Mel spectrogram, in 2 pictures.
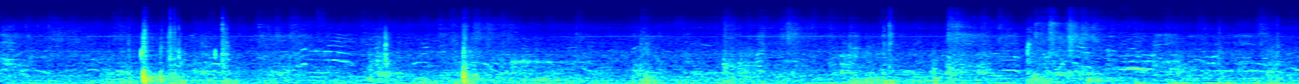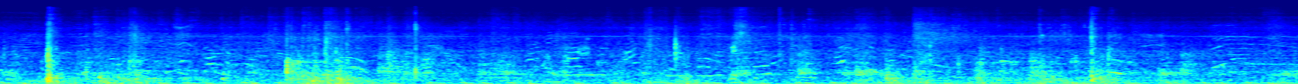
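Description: Bowling alley din: background music and chatter over a steady low rumble of balls rolling down the lanes, broken by a few sharp knocks of balls and pins, the loudest a little past the middle.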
